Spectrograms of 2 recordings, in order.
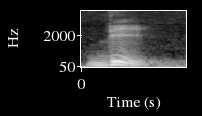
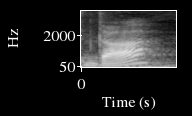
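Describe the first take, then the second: First: The word ends in a long 'ee' vowel. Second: The word ends in a short weak 'uh' vowel. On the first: The next word starts with a vowel sound. "if it were started with um, vowel sound, then I would pronounce it as the" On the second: The next word starts with a consonant sound. "I am pronouncing this the as da because this noun starts with a consonant sound"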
